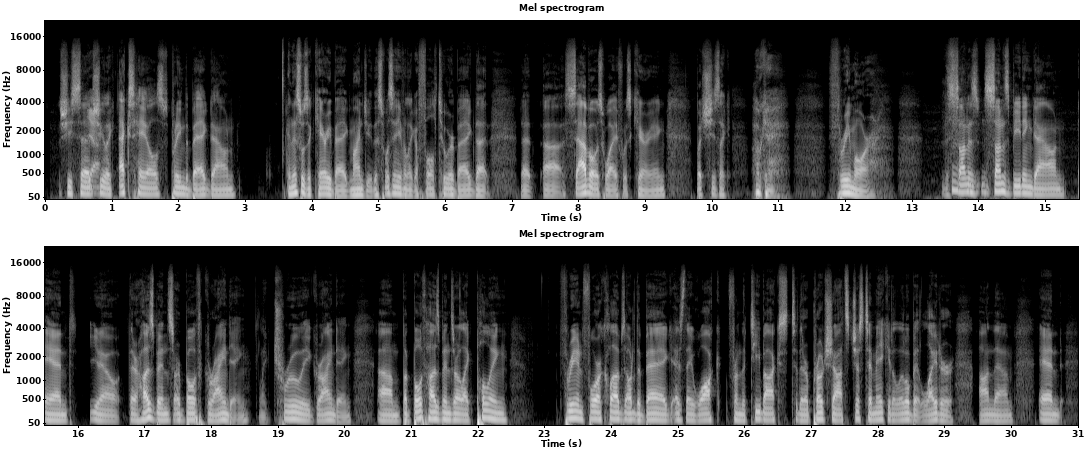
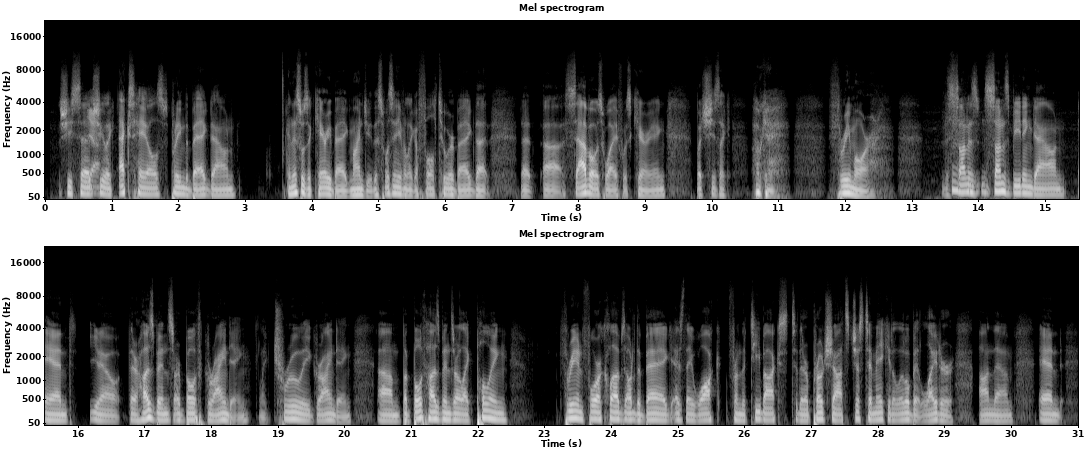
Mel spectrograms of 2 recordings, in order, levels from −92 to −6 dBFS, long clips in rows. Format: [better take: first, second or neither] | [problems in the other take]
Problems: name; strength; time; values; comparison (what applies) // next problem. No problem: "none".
first | muffled; slightly; fading above 3 kHz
